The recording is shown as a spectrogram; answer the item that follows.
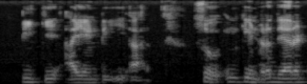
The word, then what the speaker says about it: Tkinter: So in the Tkinter world, some of the people pronounce it Tkinter, but it's not good. It is Tkinter, Tkinter.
